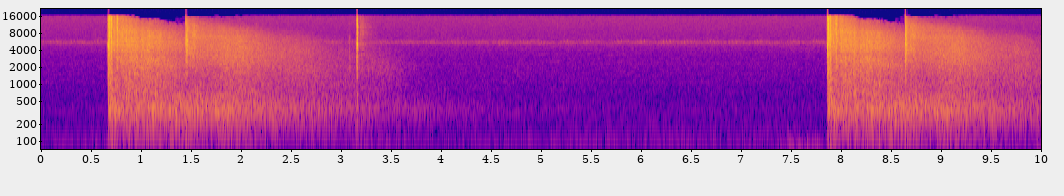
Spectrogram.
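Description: AK-47-pattern rifle in 7.62×39 mm fired twice, about seven seconds apart, each shot followed by a long echo that dies away over about three seconds. These are slow, aimed shots of a five-shot group fired to check the iron-sight zero at 100 yards.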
